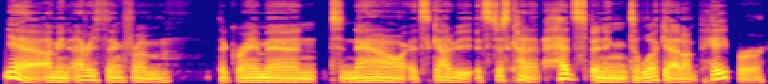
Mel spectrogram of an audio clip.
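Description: A low male voice in a very dry recording. He interviews as a podcast host, speaking casually and conversationally, with an admiring, affirming way toward his guest. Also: lively intonation, normal speed, no echo.

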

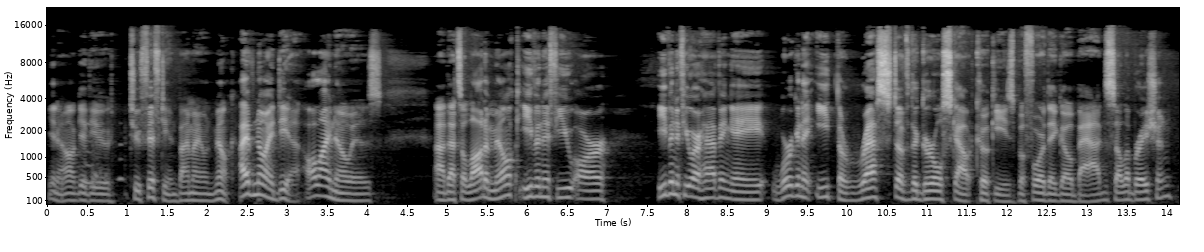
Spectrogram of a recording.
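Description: A man's voice: mid-range voice, normal speed. Sardonic middle-aged man riffing on a podcast. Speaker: podcast co-host and comedian. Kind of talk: casual comedic banter.

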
